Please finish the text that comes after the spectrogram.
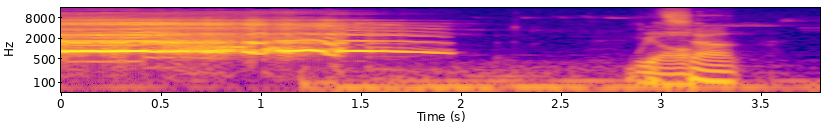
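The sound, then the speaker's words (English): A high-pitched, gurgled scream, heard faintly in the distance, wavers and trails off, then a low rumble of a Leviathan growl sets in and a second, shorter warbling cry rises and falls over it. “And faintly in the distance, they hear a high-pitched, gurgled scream.”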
